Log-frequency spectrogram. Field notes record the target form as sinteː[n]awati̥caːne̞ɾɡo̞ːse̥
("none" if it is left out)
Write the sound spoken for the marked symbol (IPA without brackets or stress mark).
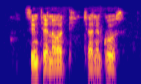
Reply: n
